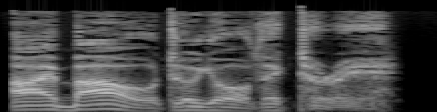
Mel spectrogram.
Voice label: Dunmer male concede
